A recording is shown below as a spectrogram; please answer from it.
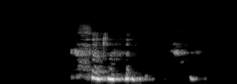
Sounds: Laughter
